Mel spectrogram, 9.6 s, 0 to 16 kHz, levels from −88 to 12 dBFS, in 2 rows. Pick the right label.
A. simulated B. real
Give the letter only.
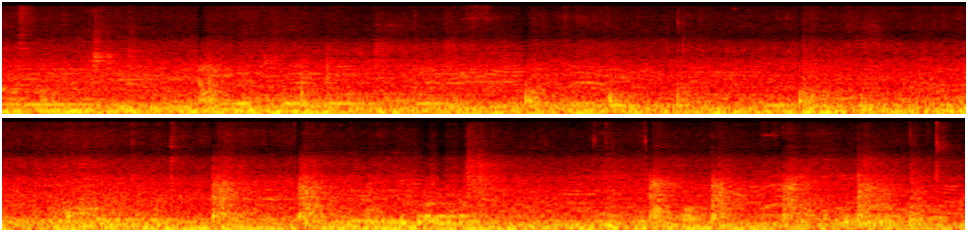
B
